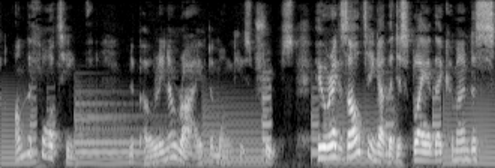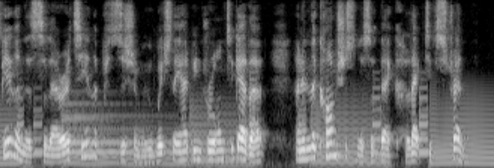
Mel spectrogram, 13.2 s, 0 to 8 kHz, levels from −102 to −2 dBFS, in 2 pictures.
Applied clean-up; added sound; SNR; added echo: none; Piano; 15 dB; none.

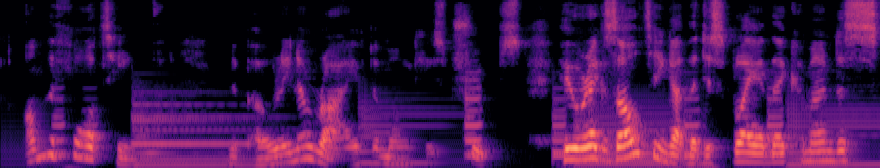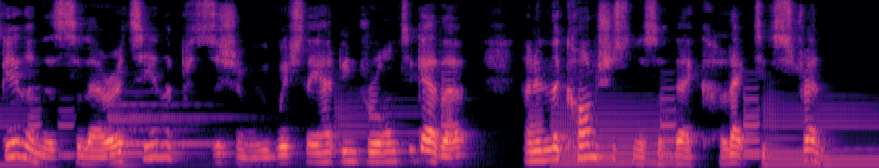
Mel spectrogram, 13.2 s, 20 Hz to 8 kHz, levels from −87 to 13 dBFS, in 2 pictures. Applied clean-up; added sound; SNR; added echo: classical method log-MMSE.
